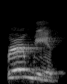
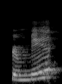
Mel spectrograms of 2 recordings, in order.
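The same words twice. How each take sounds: First: "permit" as a noun, PER high, falling on mit; stress on first syllable. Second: "permit" as a verb, per-MIT, rising at the end; stress on second syllable. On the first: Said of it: "the stress there is on the first syllable". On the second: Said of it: "the stress there is on the second syllable". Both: Shown as a demonstration.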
